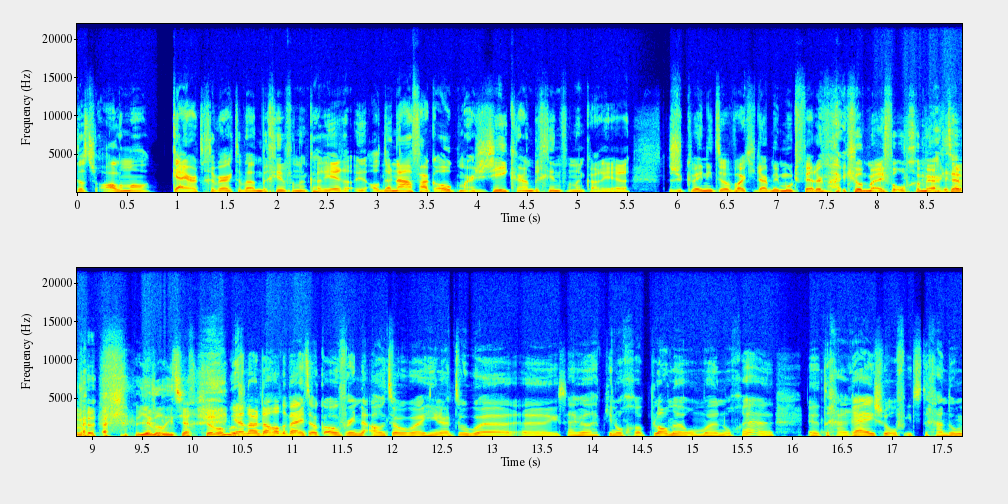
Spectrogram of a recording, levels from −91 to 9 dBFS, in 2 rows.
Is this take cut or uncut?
uncut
